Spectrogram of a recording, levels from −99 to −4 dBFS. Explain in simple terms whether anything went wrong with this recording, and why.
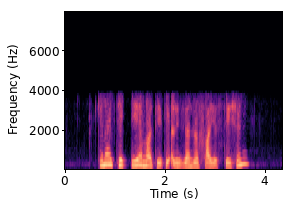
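G.723.1 codec damage runs through the whole clip. This old internet-phone codec squeezes speech into a tiny data stream, keeping nothing above about 3.8 kHz and updating its voice model slowly, so the speech sounds muffled and hoarse, with smeared consonants.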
